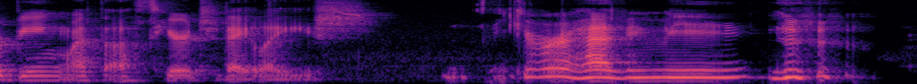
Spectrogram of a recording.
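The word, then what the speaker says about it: Laís: I'm here today with my beautiful friend Lais, and I say her name Lais because I speak Portuguese from Portugal, but some say Laish or Lai, and I'm so happy to be with her here today.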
